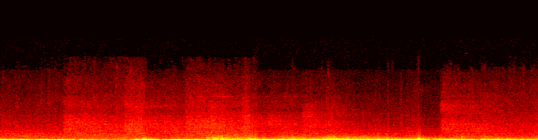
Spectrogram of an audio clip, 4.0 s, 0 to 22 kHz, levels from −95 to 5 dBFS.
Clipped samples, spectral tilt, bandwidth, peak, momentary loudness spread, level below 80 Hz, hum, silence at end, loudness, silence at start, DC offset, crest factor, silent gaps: under 0.1%; -9.5 dB/octave; 4.1 kHz; -4 dBFS; 10 LU; -16 dBFS; none; 0 s; -18 LUFS; 0 s; under 0.1%; 10 dB; none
